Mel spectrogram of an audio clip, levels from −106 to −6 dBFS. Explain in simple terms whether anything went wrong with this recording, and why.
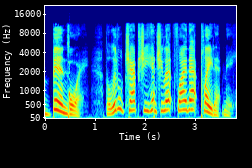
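The speech glitches twice, briefly skipping ahead, at 0.46–0.50 s and 2.16–2.20 s. The likely cause is a broken MP3 bit reservoir. Lost pieces left later pieces reading the wrong data.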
